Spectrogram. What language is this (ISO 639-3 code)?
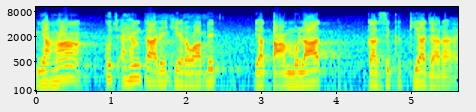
urd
